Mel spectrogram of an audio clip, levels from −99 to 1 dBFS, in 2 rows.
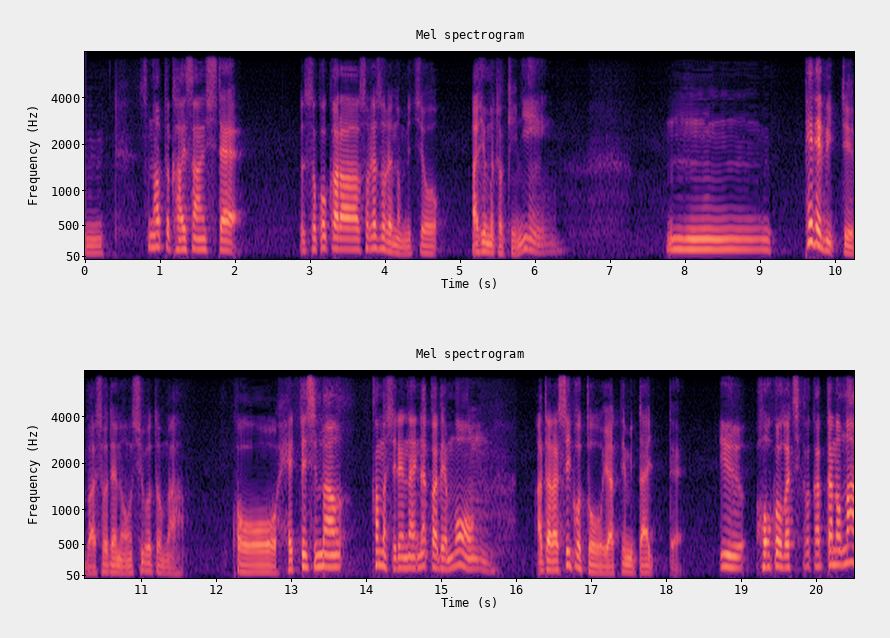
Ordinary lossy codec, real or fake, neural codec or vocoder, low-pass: none; fake; codec, 16 kHz, 0.8 kbps, ZipCodec; 7.2 kHz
